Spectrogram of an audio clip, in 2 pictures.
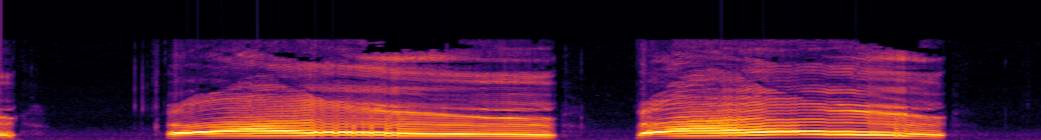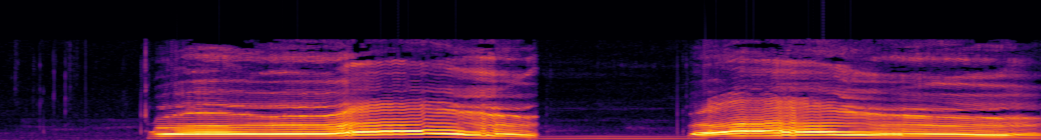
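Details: Domestic cat fighting and asserting dominance over its territory, filmed with a GoPro: four long, drawn-out harmonic wails, each about two seconds, rising then sagging in pitch, separated by short quiet gaps.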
